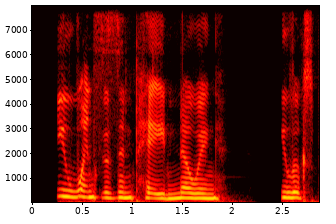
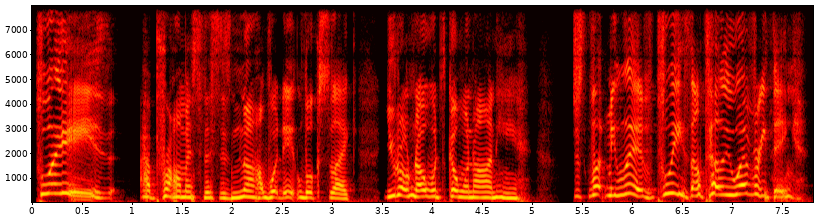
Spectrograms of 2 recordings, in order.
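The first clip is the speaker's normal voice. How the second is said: high, pleading voice near tears; a terrified man pleading, much higher; choking, desperate plea; 4 semitones higher than usual. Acted. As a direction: beg for your life, words catching. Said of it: "his words are choking on what he's saying".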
